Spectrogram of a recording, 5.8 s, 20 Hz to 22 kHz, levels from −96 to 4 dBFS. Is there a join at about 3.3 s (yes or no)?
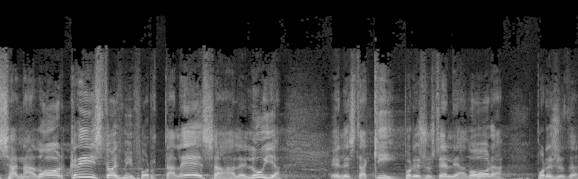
yes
